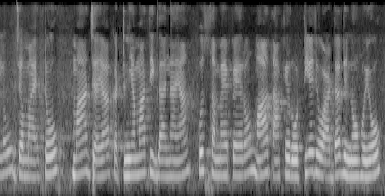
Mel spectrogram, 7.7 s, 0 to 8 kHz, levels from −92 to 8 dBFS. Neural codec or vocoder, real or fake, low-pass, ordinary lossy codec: none; real; 7.2 kHz; AAC, 32 kbps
